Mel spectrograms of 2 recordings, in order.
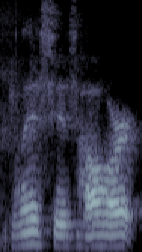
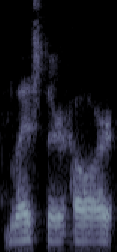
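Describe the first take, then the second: First: It sounds proud and admiring. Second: It sounds sorry and pitying.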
